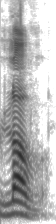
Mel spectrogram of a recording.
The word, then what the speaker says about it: love: ठीक है ना, देखना है, यदि किसी भी वर्ड्स की मतलब किसी भी वर्ड्स के तुरंत बाद ओ आएगा और उसके बाद कोई कॉन्सोनेंट होगा और अंतिम में ई आएगा, तो ये जो है दोनों का उच्चारण नहीं करते हैं।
